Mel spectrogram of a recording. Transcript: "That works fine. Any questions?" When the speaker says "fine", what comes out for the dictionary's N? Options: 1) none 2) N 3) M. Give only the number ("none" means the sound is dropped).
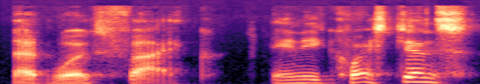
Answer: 1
